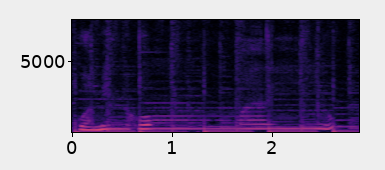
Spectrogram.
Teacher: Nun sukun menghadapi ya. Hukumnya idgham bigunnah.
